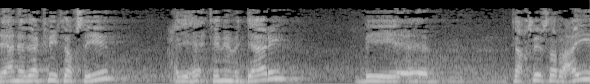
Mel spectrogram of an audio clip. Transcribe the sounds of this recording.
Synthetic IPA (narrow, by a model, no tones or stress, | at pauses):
lɪʔanːɪðaːkfiːt̪ɑfsˤiːl | ħad̪it̪amiːmɪd̪ːaːɾi | bə | t̪ɑxsˤiːsˤɨrˤːɑʕɪjː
